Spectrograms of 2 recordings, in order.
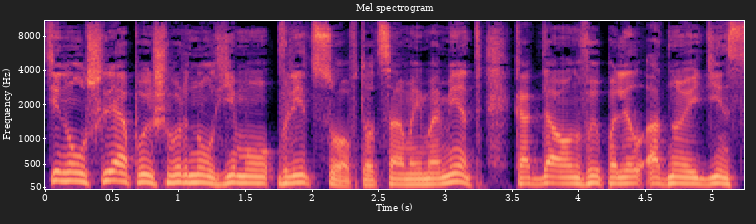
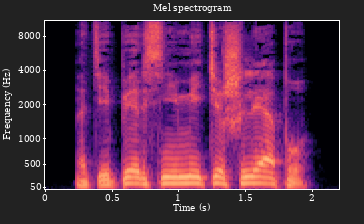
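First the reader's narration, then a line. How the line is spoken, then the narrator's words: Menacing demand. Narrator (Russian): все так же грозно потребовал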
